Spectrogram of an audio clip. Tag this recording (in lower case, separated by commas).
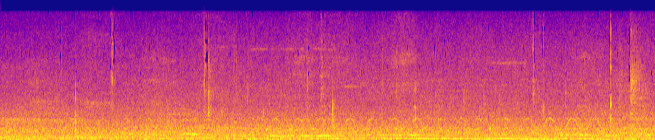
vehicle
